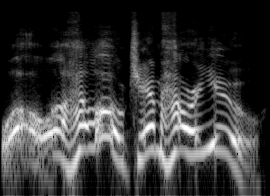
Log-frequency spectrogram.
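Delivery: put-on drawl pitched way up, old Hollywood style. Retelling a phone call posing as an editor, greet Jim Adams in a Jimmy Stewart voice. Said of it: "I put on my Jimmy Stewart voice".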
